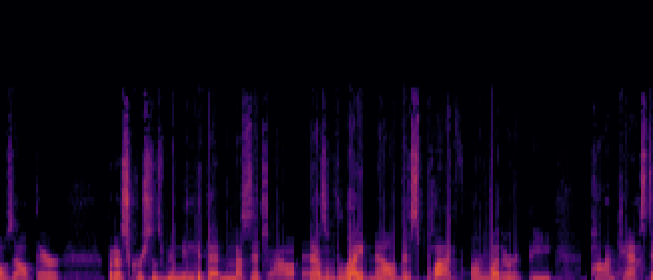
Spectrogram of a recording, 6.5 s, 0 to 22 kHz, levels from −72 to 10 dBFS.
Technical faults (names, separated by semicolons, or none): robotic sound from repeated short buffers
